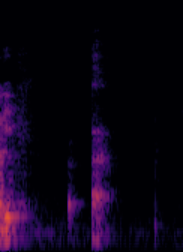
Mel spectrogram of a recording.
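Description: A man's short burp, in two quick sounds about a second in.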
